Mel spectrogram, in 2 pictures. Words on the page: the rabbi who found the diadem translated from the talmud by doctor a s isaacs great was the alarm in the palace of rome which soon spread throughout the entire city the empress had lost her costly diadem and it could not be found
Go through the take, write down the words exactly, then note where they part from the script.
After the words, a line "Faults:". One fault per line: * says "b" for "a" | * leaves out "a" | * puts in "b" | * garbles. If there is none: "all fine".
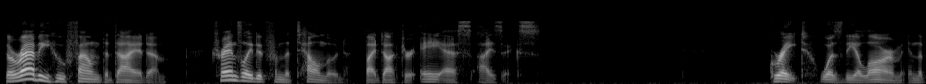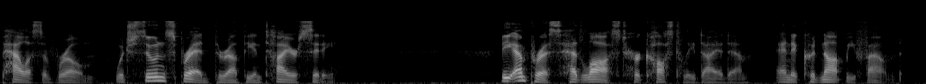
the rabbi who found the diadem translated from the talmud by doctor a s isaacs great was the alarm in the palace of rome which soon spread throughout the entire city the empress had lost her costly diadem and it could not be found
Faults:
all fine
